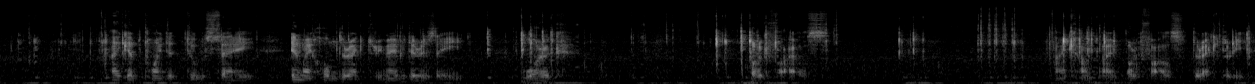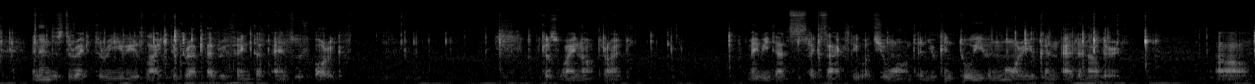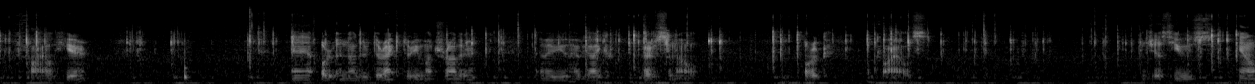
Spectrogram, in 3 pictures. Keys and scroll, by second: 0.0-1.4 typing, 0.2 Left, 5.0-11.6 typing, 12.6-15.1 typing, 17.6 ctrl+f, 17.8 ctrl+f, 18.0 ctrl+f, 18.6 ctrl+f, 19.3 ctrl+b, 19.9 ctrl+b, 20.8 Return, 22.7-26.1 typing, 26.9 Tab, 27.6-28.6 typing, 29.7-37.6 typing.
